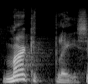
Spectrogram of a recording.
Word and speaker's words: Marketplace: falar isso fica Marketplace Market Place eu junto T com P como é que junta eu não sou Tutti Eu não falo Marketplace nem Market nada eu falo Market Place São três sílabas Market Place em português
